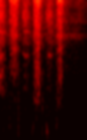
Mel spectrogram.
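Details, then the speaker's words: Boxio Wash with NGT Bivy Sink attachment: the vent knob is undone and there are four or five short, soft hisses of air leaking past it. Tightening the knob stops the leak. "So, that Can you hear the difference? Undone, you can hear it hissing."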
